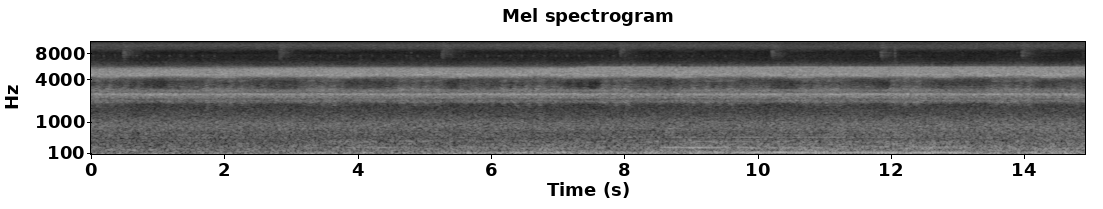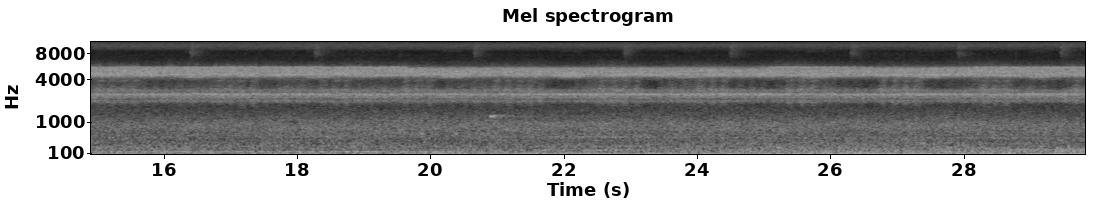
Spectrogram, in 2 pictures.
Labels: Are lions attacking an animal?
no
